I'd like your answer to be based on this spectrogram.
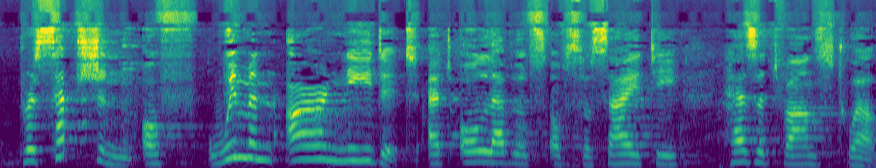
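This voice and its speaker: At a very slow pace, a woman speaks with lively intonation. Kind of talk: conference speech. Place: hall. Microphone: podium.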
